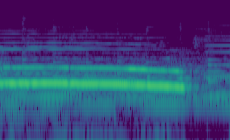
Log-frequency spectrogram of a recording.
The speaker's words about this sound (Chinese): 响彻山林的吼叫声就在他背后，扑打巨大翅膀发出的怪异尖锐的声响就在他身后。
